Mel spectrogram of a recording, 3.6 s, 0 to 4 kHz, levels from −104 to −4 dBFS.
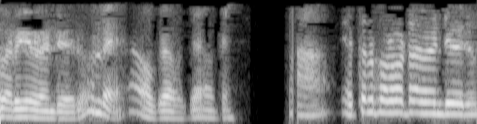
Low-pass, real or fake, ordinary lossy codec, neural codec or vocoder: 3.6 kHz; real; MP3, 16 kbps; none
